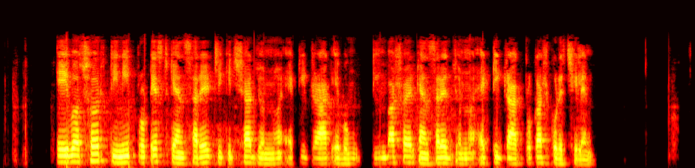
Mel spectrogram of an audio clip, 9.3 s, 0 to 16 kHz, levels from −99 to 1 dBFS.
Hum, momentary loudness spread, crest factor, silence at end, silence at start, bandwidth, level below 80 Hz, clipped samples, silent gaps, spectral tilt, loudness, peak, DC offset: none; 9 LU; 18 dB; 1.35 s; 0.75 s; 7.2 kHz; -54 dBFS; under 0.1%; 4.84-4.94 s; -6.5 dB/octave; -18 LUFS; -2 dBFS; under 0.1%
